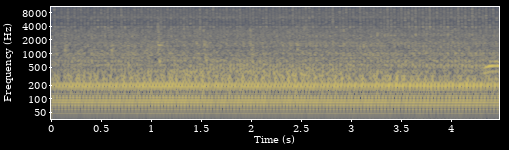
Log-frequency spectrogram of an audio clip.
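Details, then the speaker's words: LS-swapped Mazda B2200 on its first start in 17 years, with two vacuum lines plugged; it idles with a steady, regular deep knocking that the owner suspects may be a rod knock, unconfirmed. "that's just plugging up two vacuum lines that sounds like a rodnock maybe it's a throwback"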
